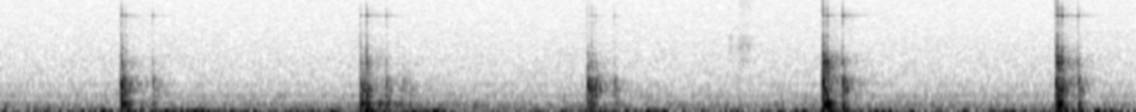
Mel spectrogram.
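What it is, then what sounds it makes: Glass lotion bottle tapped with fingernails. Fingernails tap and scratch the body of a slim frosted glass lotion bottle with a silver cap, filled with white lotion. Five evenly spaced, quiet taps sound about a second apart, each a short bright click that dies away almost at once over a faint steady hum.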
